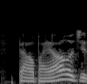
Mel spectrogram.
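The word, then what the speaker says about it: Baubiologie: you should learn about biobiology. The first thing was to learn how to say it, B-A-U, biology, but it's a German science about how our environment affects human health.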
